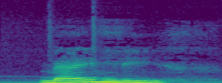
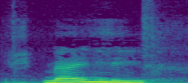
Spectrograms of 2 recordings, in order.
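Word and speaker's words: Mijnlieff: No sé, no sé si sabe cómo se pronuncia porque no sé qué significa el nombre, pero es M-I-J-N. – M M-I-J-N-L-I-E-F-F. – yo lo pronuncié así porque asumí que esa J venía de, alguno de esos países eh, donde la J se pronuncia como una I. – como en el Esperanto. – El Esperanto, bueno, como el croata y eso.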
